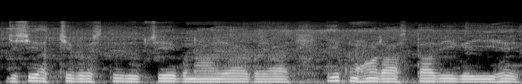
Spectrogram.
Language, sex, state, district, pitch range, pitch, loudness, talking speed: Hindi, male, Chhattisgarh, Bilaspur, 125-140 Hz, 130 Hz, -14 LUFS, 150 wpm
